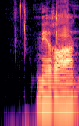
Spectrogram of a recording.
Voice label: Meran Standard

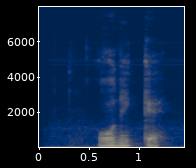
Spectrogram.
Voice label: Rodeneck Mundart

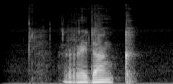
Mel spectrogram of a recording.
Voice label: "Redanch" Mundart

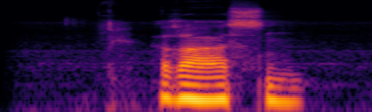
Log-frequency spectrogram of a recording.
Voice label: Rasen Mundart

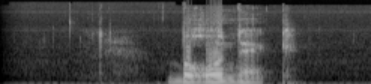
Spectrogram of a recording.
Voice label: Bruneck Standard

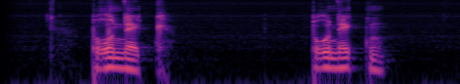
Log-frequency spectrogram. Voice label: Bruneck Mundart

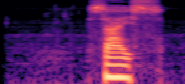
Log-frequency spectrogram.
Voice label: "Seis" Mundart

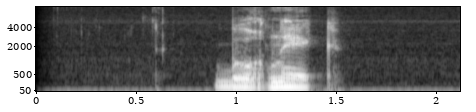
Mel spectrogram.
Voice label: Burnech Mundart

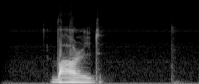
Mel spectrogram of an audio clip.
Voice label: Unsere liebe Frau im Walde Mundart

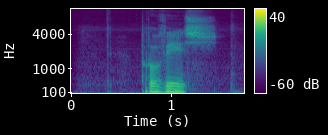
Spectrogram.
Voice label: Proves Mundart

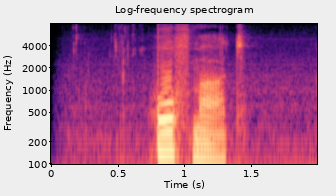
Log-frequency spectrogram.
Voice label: "Hofmahd" Standard

